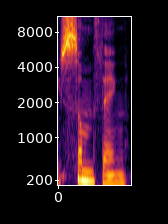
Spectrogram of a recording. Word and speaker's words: something: are first of all vowel in syllable one is an uh not an O so we say something with the uh something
